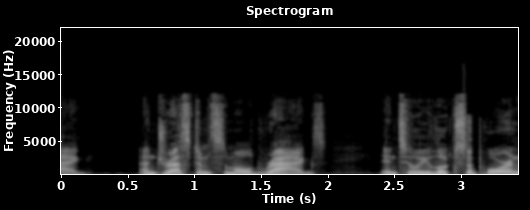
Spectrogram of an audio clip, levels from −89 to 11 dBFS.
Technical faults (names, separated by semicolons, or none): damaged data in a compressed stream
